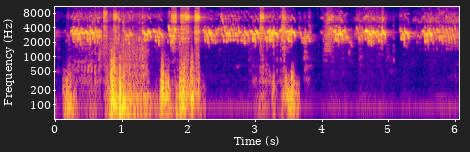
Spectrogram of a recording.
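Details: Budgerigars kept as pets giving continuous high warbling chatter, a dense run of scratchy, buzzy chirps with brief pauses, mixed with a few low thumps and rustles early on.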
